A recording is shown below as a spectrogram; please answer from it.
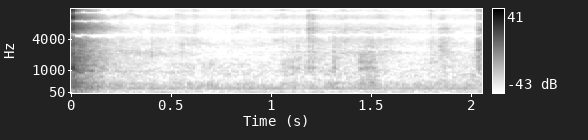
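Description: A single sharp click or knock at the very start, over a faint steady hum.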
